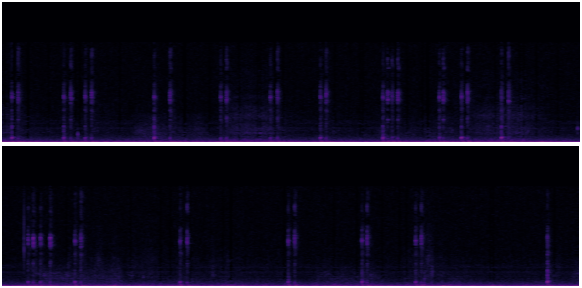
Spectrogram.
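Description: Faint, irregular clicking of a computer mouse and keyboard keys, roughly one or two clicks a second, some in quick pairs, over a low steady hum.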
